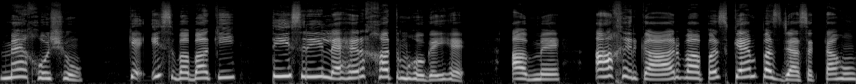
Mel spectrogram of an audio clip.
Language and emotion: Urdu, happy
